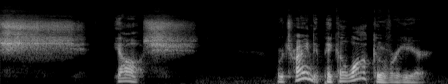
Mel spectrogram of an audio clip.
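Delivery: slow, soft shushing sound. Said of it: "Bob turns around real quick and goes".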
